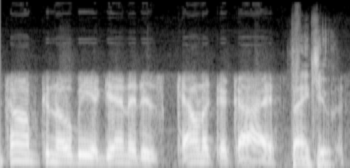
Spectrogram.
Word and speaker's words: Kaunakakai: It is Kaunakakai. Thank you, Kaunakakai.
